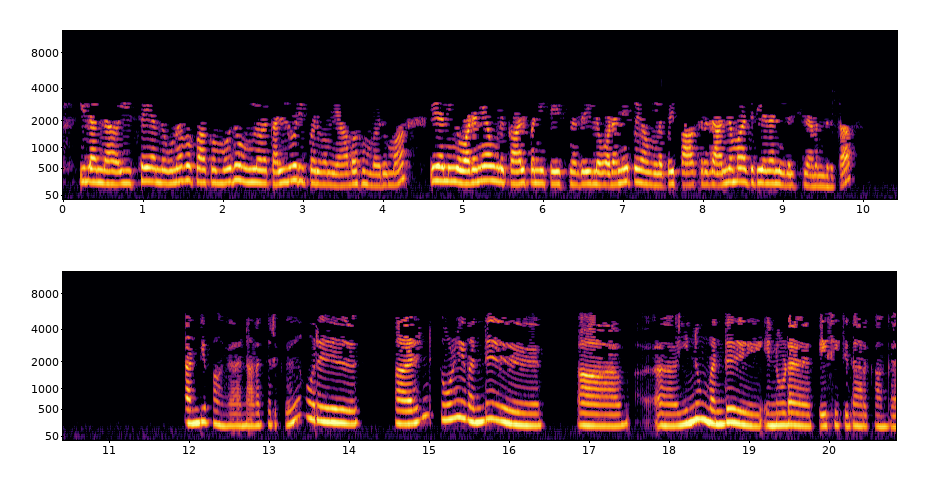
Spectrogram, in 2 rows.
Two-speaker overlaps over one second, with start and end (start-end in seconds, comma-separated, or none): none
